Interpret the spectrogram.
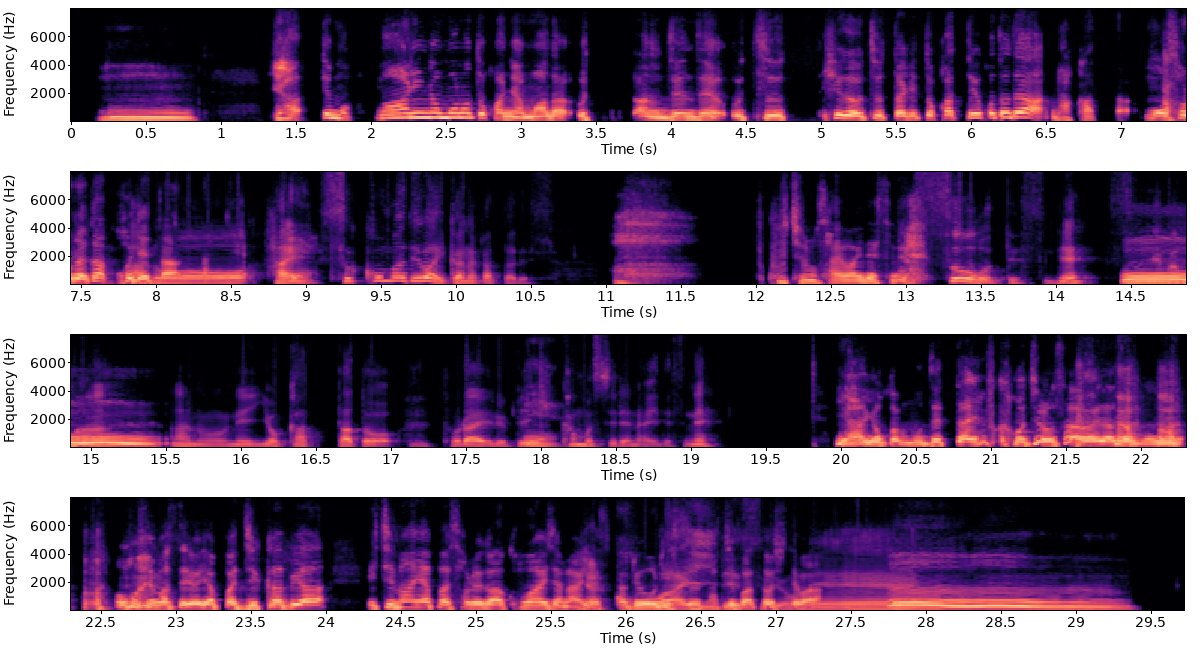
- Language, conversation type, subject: Japanese, podcast, 料理でやらかしてしまった面白い失敗談はありますか？
- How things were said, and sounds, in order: static; mechanical hum; laughing while speaking: "ですね"; laugh; other background noise; laughing while speaking: "不幸中の幸いだと思いま 思いますよ"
